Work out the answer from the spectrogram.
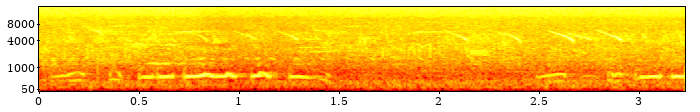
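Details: One short bubbly coo phrase from a laughing dove, low and wavering, followed by a fragment of another, while other small birds chirp with quick high notes.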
